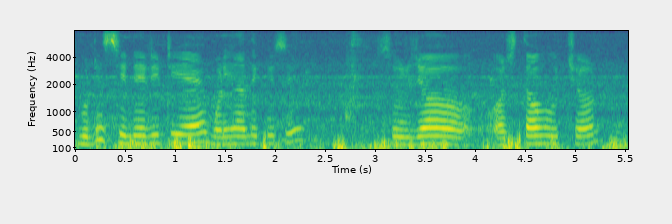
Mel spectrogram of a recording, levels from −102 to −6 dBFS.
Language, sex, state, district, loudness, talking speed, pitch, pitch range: Odia, female, Odisha, Sambalpur, -17 LUFS, 85 wpm, 190 Hz, 180-200 Hz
